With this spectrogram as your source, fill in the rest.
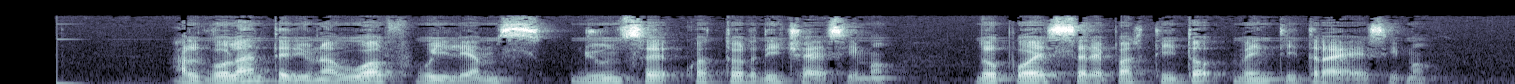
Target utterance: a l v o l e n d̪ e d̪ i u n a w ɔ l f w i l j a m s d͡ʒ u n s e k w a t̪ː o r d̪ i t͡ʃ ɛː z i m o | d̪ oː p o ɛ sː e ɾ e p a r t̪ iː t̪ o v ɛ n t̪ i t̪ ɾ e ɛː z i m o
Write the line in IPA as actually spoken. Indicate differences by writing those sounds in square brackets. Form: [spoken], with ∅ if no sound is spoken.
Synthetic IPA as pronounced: a l v o l [a] n [t̪] e d̪ i u n a w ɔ l f w i l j a m s d͡ʒ u n s e k w a t̪ː o r d̪ i t͡ʃ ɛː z i m o | d̪ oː p o ɛ sː e ɾ e p a r t̪ iː t̪ o v [e] n t̪ i t̪ ɾ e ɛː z i m o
